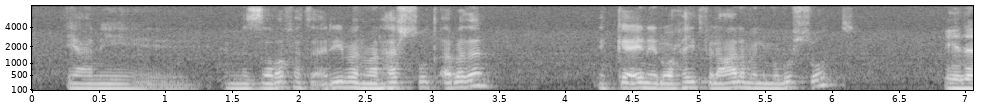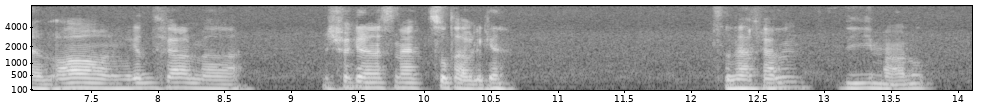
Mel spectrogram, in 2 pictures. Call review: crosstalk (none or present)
none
